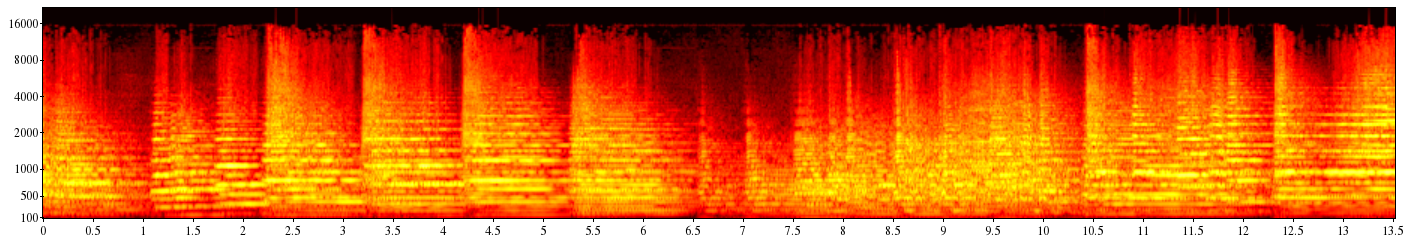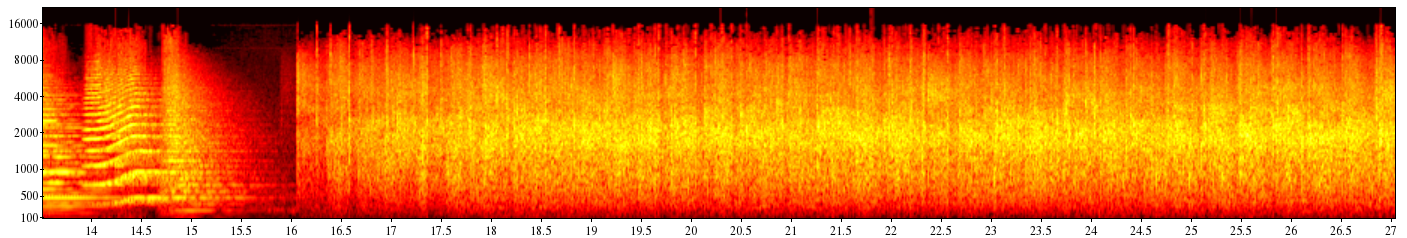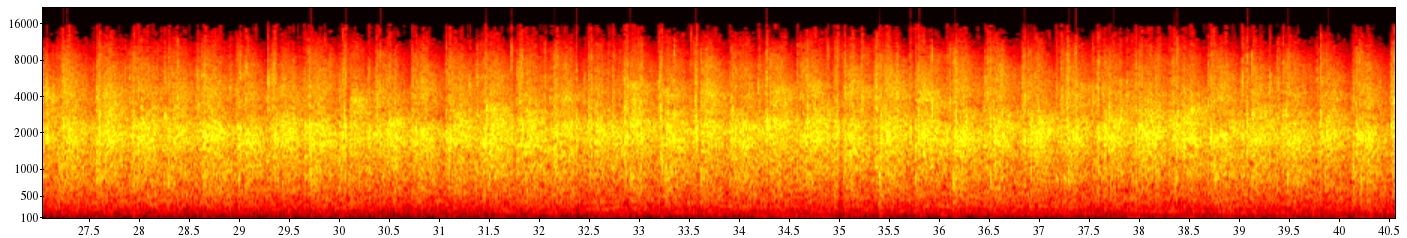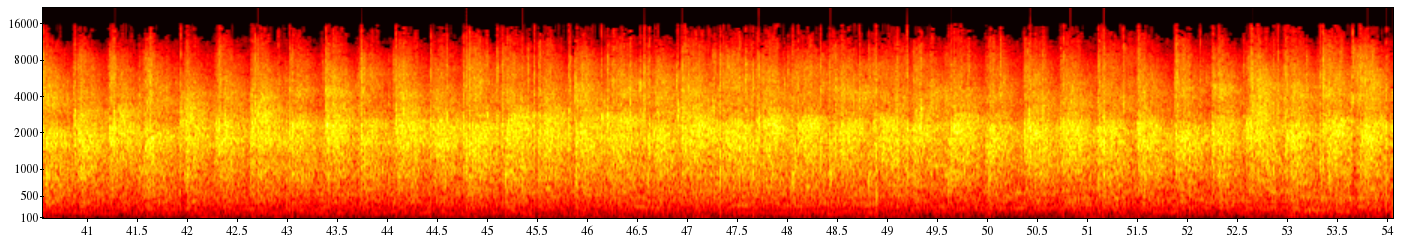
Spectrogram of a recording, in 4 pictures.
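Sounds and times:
trombone quartet playing: 0:00.0 - 0:16.0.

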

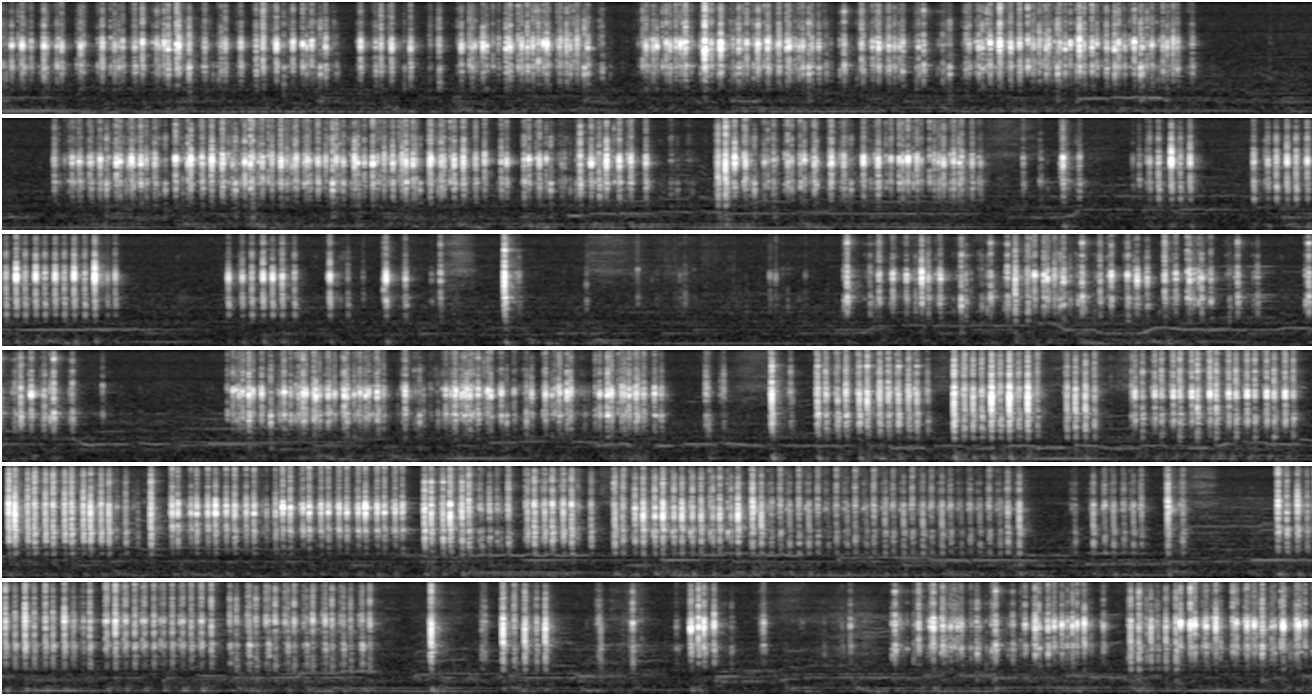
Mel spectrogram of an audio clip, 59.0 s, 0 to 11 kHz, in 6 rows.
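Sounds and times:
faint music: 0:00.0 - 0:58.9.

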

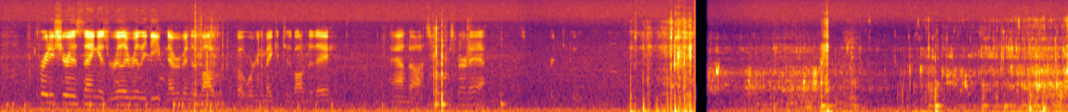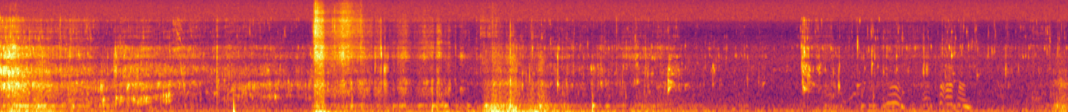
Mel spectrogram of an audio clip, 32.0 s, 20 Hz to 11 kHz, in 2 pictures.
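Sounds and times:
muffled underwater water movement: 0:00.0 - 0:32.0
bubbling and sloshing: 0:09.9 - 0:32.0.

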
